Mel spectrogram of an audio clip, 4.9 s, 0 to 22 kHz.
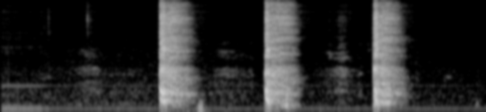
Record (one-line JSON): {"three_cough_length": "4.9 s", "three_cough_amplitude": 32768, "three_cough_signal_mean_std_ratio": 0.28, "survey_phase": "alpha (2021-03-01 to 2021-08-12)", "age": "45-64", "gender": "Female", "wearing_mask": "No", "symptom_none": true, "smoker_status": "Never smoked", "respiratory_condition_asthma": true, "respiratory_condition_other": false, "recruitment_source": "REACT", "submission_delay": "3 days", "covid_test_result": "Negative", "covid_test_method": "RT-qPCR"}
